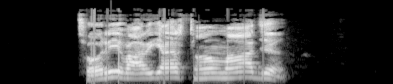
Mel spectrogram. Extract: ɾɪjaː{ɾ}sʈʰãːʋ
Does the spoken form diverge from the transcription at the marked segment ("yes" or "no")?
yes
